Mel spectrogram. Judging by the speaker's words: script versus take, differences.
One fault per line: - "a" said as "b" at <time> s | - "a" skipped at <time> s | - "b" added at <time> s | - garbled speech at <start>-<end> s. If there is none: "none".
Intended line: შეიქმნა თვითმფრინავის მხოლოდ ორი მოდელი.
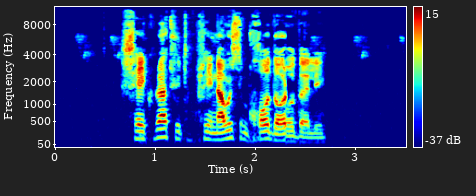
- "ორი" skipped at 2.3 s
